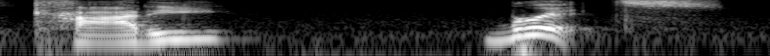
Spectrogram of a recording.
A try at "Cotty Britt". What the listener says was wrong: No S. Britt.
